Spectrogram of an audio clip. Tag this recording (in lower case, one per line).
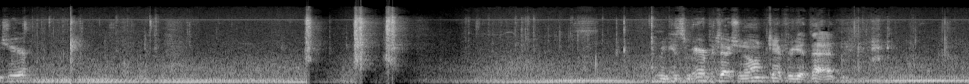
outside, rural or natural
speech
